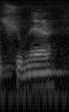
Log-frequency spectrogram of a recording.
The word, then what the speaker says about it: Sumer: in a land called Sumer, in the correct spelling and pronunciation, Shumer, which meant land of the guardians, in southern Mesopotamia, which is today's Iraq.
